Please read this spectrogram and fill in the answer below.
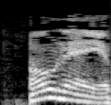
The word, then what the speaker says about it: One: One, apparently, is how you pronounce this guy's first name, even though it's spelled like one.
